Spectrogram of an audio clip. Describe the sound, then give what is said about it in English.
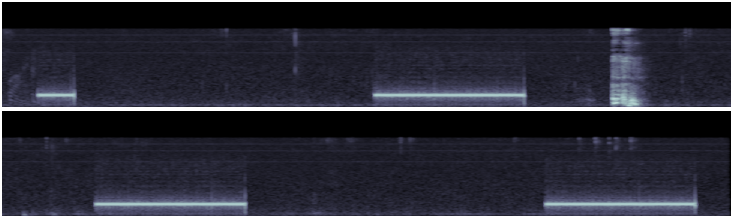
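Telephone ringback tone as a caller is transferred to another extension: four steady mid-pitched tone bursts, each about two seconds long, separated by longer silences, with one brief sharp click between them. “Let me put you through to Dave Marshall. One moment, please.”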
